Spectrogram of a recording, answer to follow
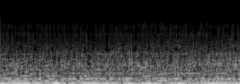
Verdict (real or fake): fake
